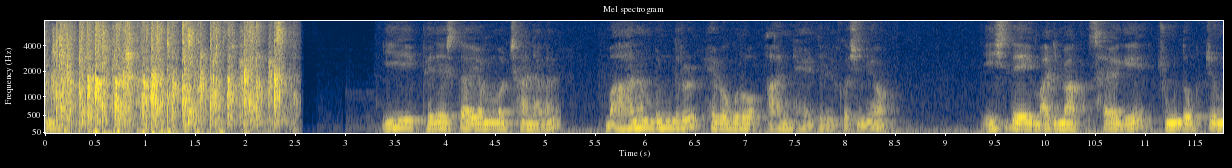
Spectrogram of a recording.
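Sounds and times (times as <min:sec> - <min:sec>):
audience clapping: 0:00.0 - 0:02.6
speech: 0:03.4 - 0:08.6, 0:09.4 - 0:11.7.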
